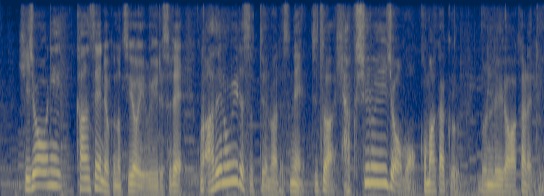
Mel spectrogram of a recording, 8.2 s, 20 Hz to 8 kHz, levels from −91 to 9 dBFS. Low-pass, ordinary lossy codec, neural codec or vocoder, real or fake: 7.2 kHz; Opus, 64 kbps; codec, 44.1 kHz, 7.8 kbps, DAC; fake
